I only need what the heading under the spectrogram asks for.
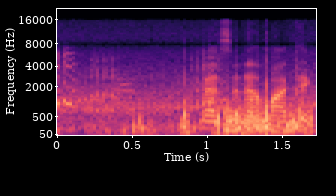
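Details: Among thousands of sandhill cranes feeding in empty corn fields after work, several cranes give a brief burst of rolling, trumpeting calls that overlap in the second half, over a soft low rumble of wind.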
